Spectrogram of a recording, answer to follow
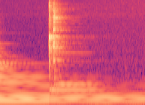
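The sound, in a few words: acoustic guitar low E string being tuned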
